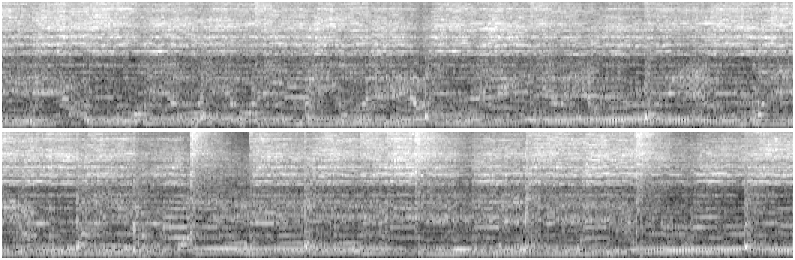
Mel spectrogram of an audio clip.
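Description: Rock band playing a song, a full drum kit with cymbals driving it at a steady loud level.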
